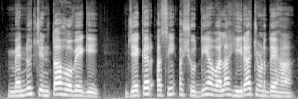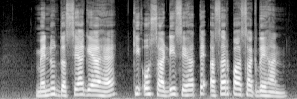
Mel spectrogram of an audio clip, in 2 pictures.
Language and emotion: Punjabi, fearful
